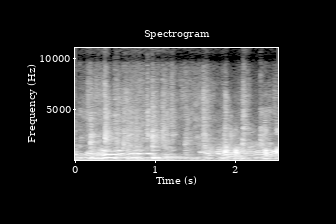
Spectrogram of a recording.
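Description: A spare speckled rooster of mixed breed gives soft, low cooing calls in a few short bursts, close and fairly quiet, with brief pauses between them.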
